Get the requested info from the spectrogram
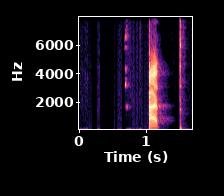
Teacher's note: Ketika nempel tertahan dulu suaranya. Ketika lepas keluar percikan nafasnya.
